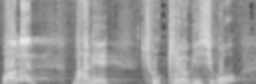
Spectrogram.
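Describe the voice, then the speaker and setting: Casting note: man playing an earnest, pleading servant of a king, with a high, lively voice. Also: unhurried. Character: humble male royal cupbearer, earnest and pleading.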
